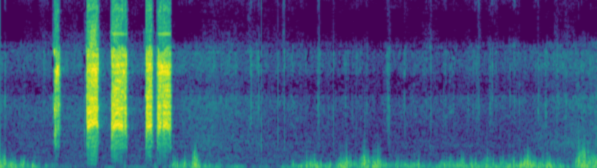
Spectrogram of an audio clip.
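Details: Black francolin (kala teetar), called a speeder, giving a loud, harsh, grating phrase of four clipped rasping bursts within about a second and a half. Low rumbling and knocking background noise follows.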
